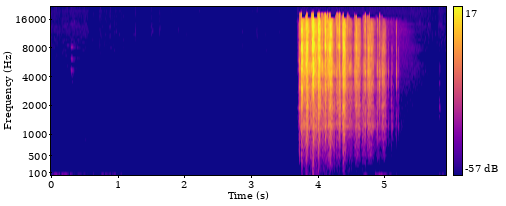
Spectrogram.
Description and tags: Shaking Pill Bottle
A prescription pill bottle being shaken. Recorded on Blue Snowball for The Super Legit Podcast.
